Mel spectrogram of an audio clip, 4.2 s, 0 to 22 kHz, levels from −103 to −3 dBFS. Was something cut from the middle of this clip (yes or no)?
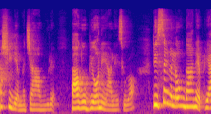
no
